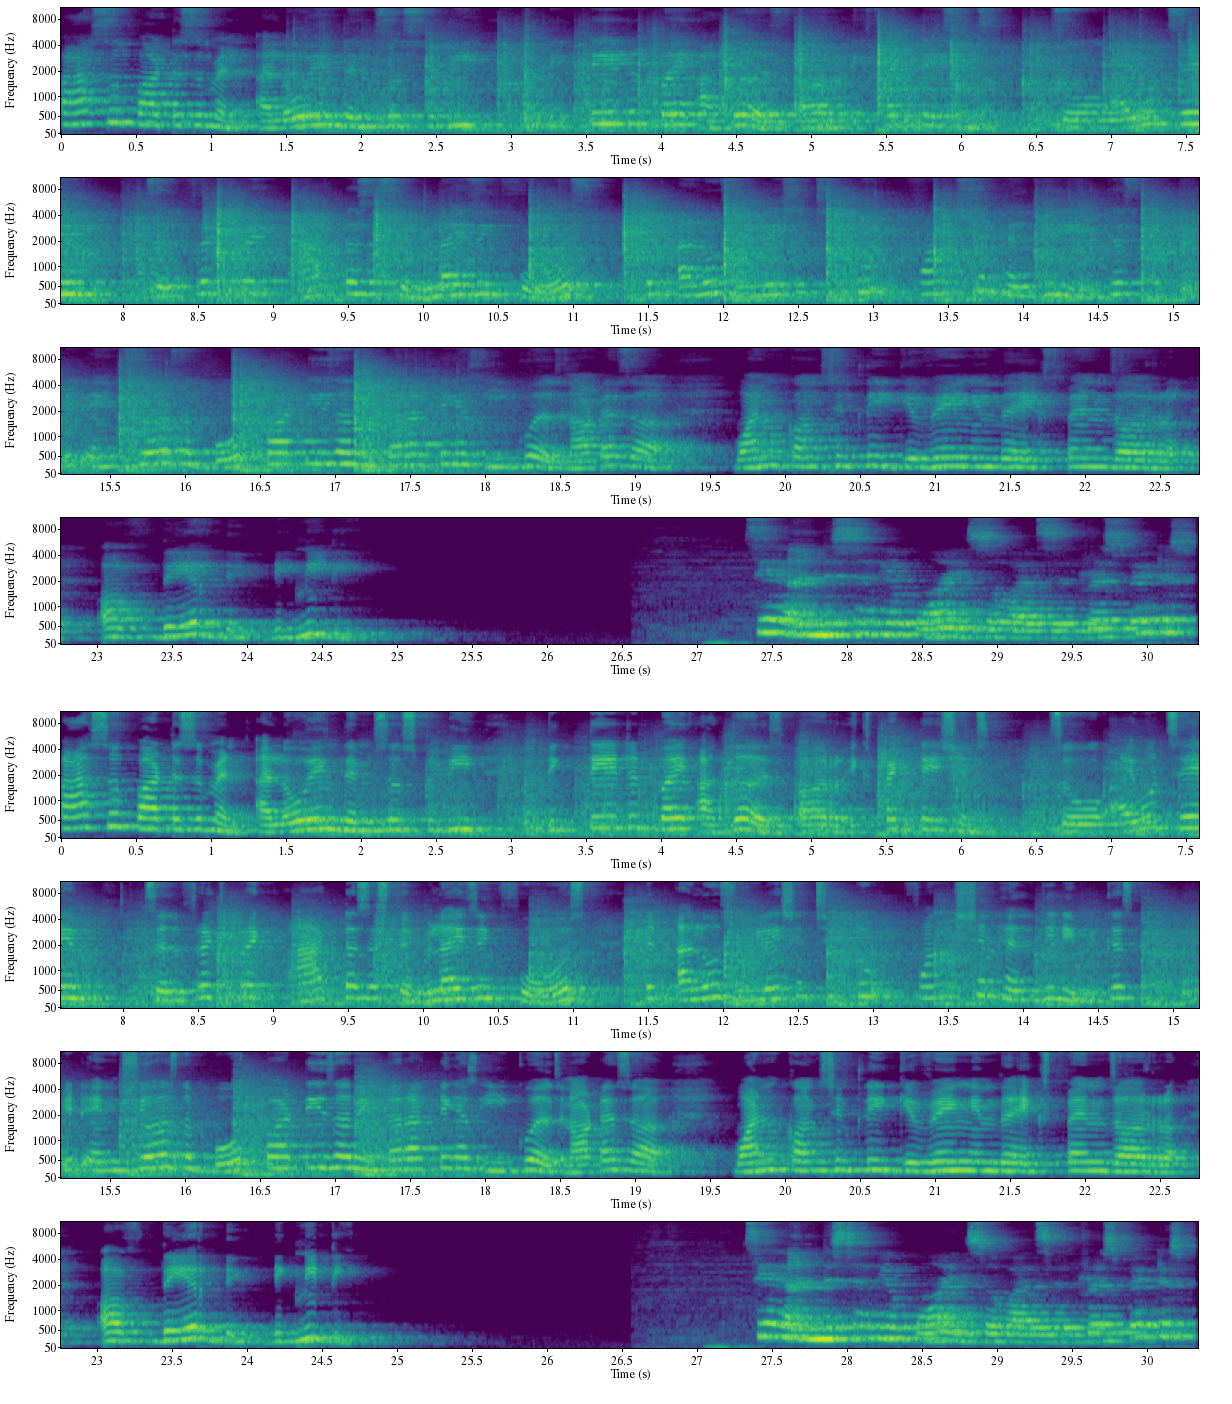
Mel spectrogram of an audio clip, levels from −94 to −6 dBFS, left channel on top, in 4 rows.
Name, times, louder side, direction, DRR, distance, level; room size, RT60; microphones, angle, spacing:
voice 1, 0.0-6.2 6.6-7.8 8.2-11.1 11.5-24.7, right 3 dB, 75° right, 8 dB, 1.0 m, -27 dB
sound 1, 1.5-18.3, left 1 dB, 55° left, 2.0 m, -34 dB
voice 2, 27.4-30.3, right 1 dB, 35° right, -6 dB, 4.3 m, -23 dB
15.0 x 9.0 x 3.5 m, 1.0 s
head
